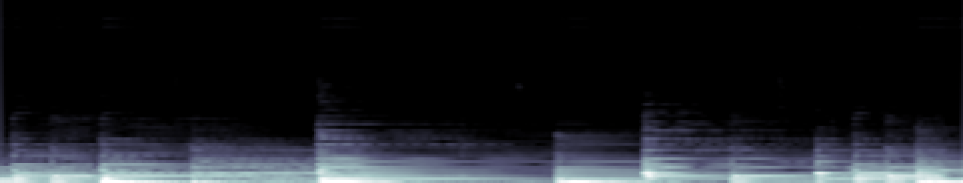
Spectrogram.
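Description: Solo piano playing: notes and chords struck and left to ring and fade, with a loud chord about two seconds in that is held until it dies away, then notes coming more quickly toward the end.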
